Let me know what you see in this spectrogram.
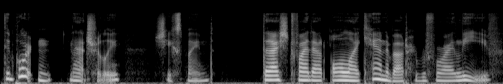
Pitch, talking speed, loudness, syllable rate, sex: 195 Hz, 215 wpm, -19 LUFS, 7.4 syllables/s, female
